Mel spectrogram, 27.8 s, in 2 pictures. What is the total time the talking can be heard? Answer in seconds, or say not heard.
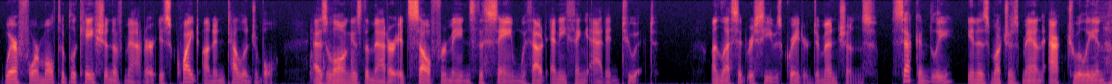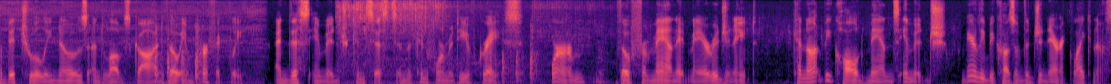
27 s.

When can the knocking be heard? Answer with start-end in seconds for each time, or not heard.
3.9-4.7, 15.8-16.8, 20.0-20.8.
